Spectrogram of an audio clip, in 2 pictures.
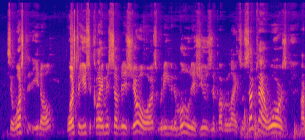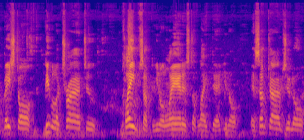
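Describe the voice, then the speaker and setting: A man with an American accent, high in pitch with ordinary variation, at a fairly quick pace over noticeable background noise. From Chicago. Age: 60s. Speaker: street philosopher vlogger. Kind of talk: casual outdoor monologue. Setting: outdoors. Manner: rambling with many fillers.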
